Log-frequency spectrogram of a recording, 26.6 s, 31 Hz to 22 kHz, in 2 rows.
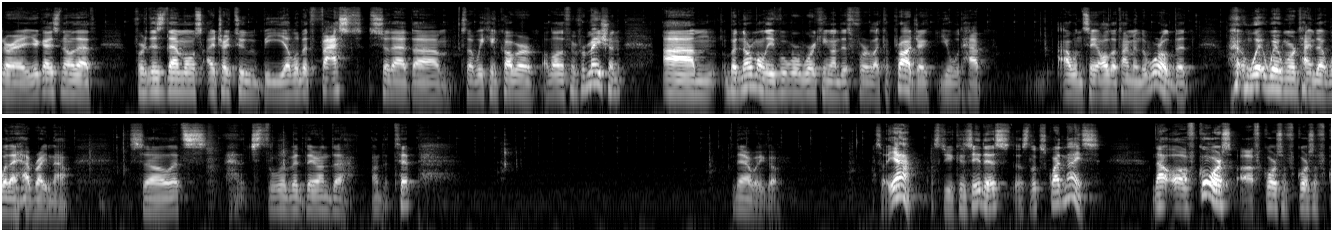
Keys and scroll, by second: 5.8 x, 8.1 x, 15.9 x, 18.1 x.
